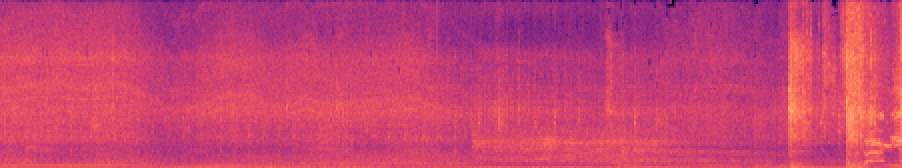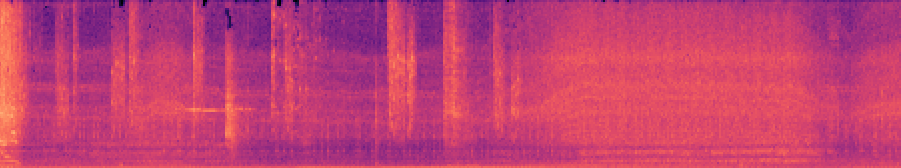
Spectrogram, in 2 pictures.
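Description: A car engine hums and revs up and down throughout.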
